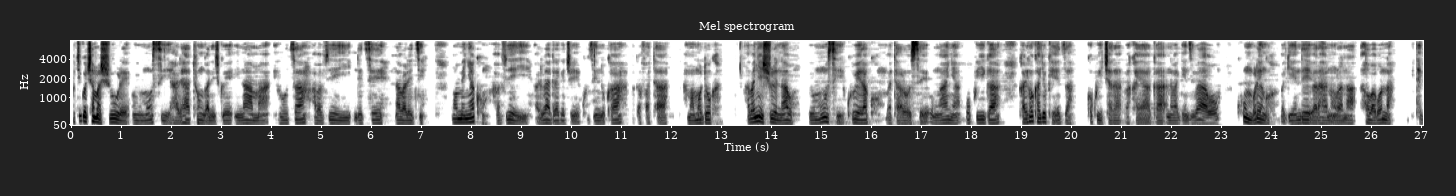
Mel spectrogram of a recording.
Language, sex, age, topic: Rundi, male, 18-24, education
